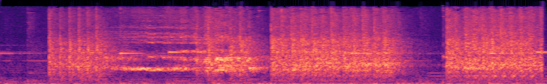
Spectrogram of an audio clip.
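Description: A shoebill clatters its bill in long, fast, machine-gun-like bursts of hollow knocks, with a short pause near the middle and a faint musical backing.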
